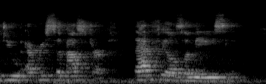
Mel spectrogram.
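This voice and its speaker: A woman is speaking in a space with audible room echo. Noticeable background noise is present too. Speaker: university academic advisor. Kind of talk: presentation to students. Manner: fast.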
